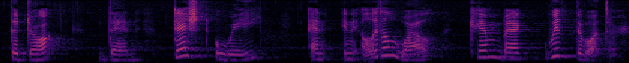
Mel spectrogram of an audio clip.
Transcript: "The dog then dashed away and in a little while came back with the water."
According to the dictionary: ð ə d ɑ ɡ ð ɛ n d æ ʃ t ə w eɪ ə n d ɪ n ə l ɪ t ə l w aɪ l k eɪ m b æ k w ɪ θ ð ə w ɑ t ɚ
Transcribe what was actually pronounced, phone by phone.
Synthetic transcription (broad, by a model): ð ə d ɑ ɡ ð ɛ n d æ ʃ t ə w eɪ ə n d ɪ n ə l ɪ t l w aɪ l k eɪ m b æ k w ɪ ð ə w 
